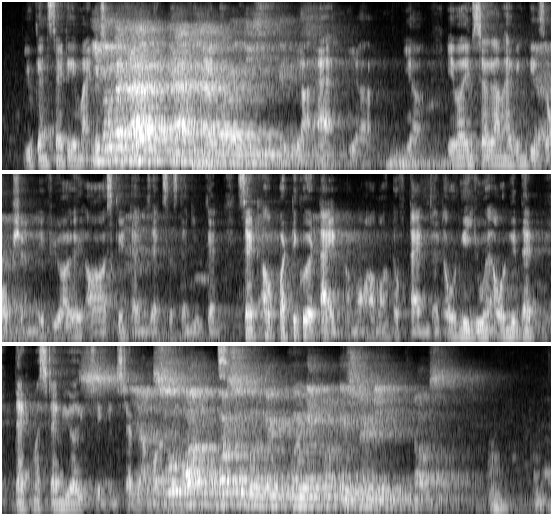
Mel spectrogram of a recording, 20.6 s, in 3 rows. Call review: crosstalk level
present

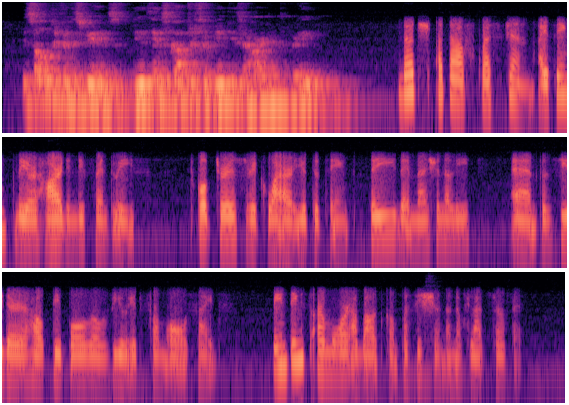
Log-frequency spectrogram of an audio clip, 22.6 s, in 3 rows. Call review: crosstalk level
none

